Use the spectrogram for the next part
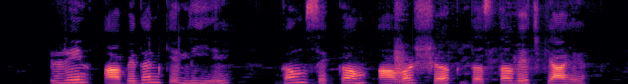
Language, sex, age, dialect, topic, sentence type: Hindi, female, 36-40, Marwari Dhudhari, banking, question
